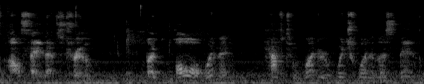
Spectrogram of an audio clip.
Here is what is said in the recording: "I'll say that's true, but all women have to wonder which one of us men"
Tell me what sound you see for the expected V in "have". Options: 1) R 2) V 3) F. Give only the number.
3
